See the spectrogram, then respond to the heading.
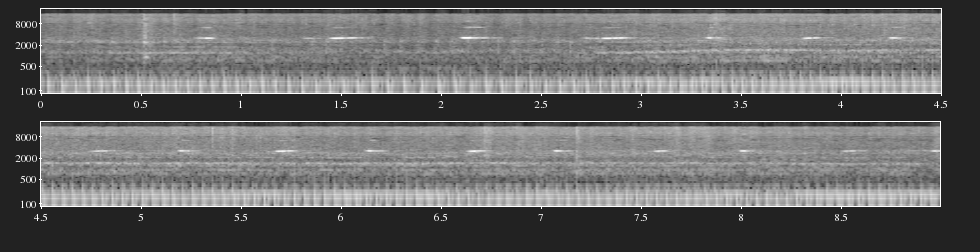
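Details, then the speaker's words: Motorcycle running with a steady low drone and a faint regular light tick about four per second. Caused by brake shoes or pads sticking after water got in and rust formed. "आवाज़ तब आती है जब आपके break shoes या फिर brake pad है वो चिपकने लग जाते हैं, और ये मोस्टली तब होता है जब उनके अंदर पानी चला जाता है"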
